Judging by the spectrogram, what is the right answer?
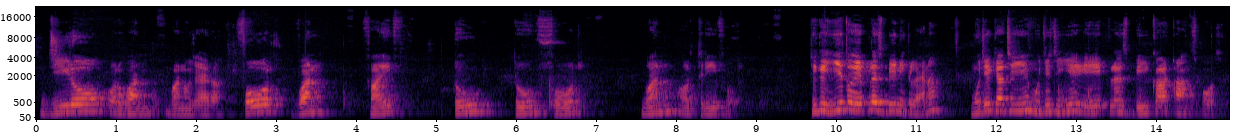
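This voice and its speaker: Chatty high-voiced man teaching maths. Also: slow, darkish tone. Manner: chatty, keeps checking in with the class. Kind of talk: casual classroom lesson. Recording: roomy echo.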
